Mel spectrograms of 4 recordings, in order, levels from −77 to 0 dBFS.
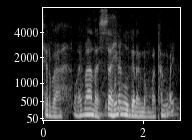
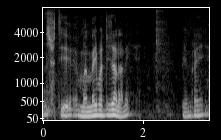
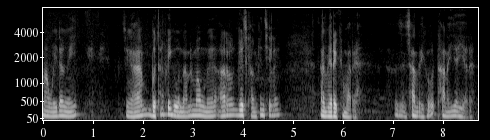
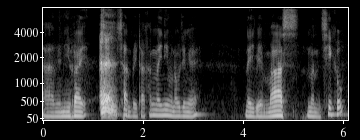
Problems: none marked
